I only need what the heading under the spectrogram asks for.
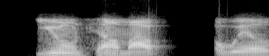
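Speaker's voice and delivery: ordinary talk, nothing marked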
